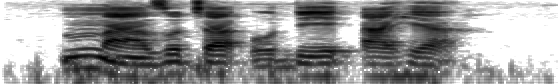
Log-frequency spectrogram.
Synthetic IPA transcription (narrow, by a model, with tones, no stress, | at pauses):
n̩˦na˨a˨zʊ˦t͡ʃa˦ʔʊ˨dɪ˦a˦ɦja˦a̰˨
